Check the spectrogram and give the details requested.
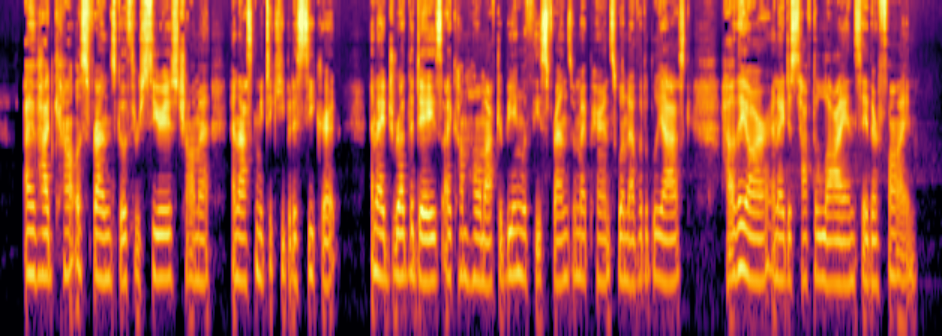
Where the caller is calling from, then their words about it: Ontario, Canada; I'm from Ontario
